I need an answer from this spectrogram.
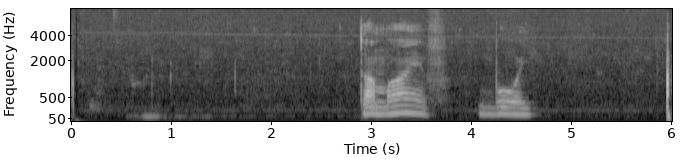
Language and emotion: Russian, neutral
